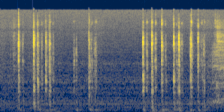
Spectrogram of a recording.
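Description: Typing on a computer keyboard: scattered keystrokes over the first two seconds, a short pause, then a quicker run of keystrokes near the end.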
